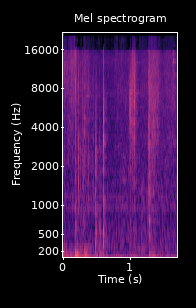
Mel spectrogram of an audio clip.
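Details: Apple HomePod with a DC offset fault ("death farts"), sent in for repair: irregular deep thumps and pops, several within two seconds against a quiet background; speaker popping from DC offset.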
